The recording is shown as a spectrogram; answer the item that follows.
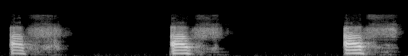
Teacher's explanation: आपके जो ऊपर के दो दांत है सनाया उलिया वो आपके होठ पर लग रहे हैं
